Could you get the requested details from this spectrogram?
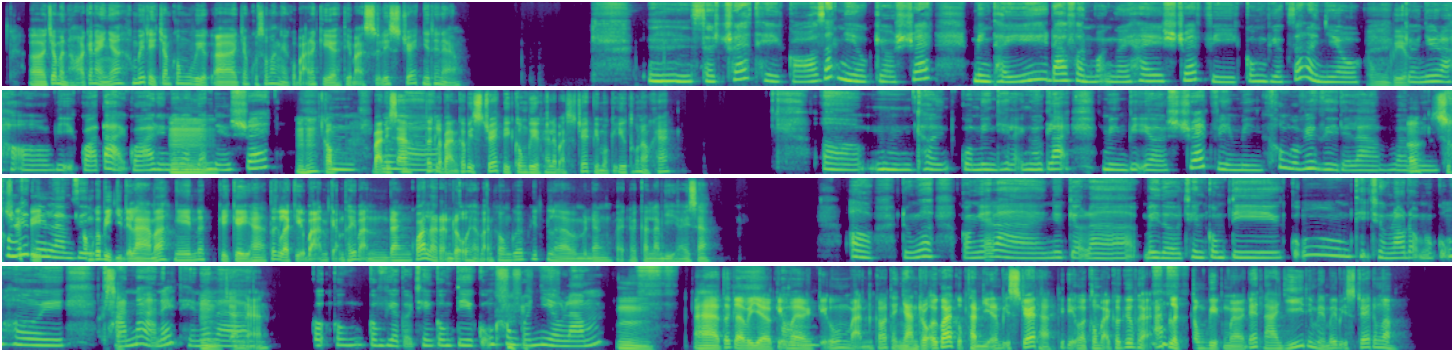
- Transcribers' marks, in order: tapping; chuckle; chuckle; in English: "deadline"
- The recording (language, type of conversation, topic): Vietnamese, podcast, Bạn thường xử lý căng thẳng trong ngày như thế nào?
